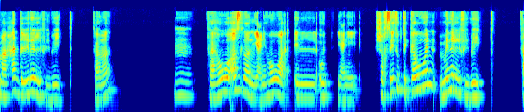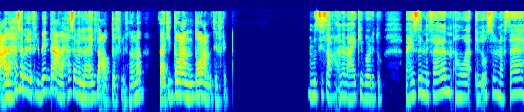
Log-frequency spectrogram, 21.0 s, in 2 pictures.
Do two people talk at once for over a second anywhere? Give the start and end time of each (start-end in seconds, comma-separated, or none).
none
